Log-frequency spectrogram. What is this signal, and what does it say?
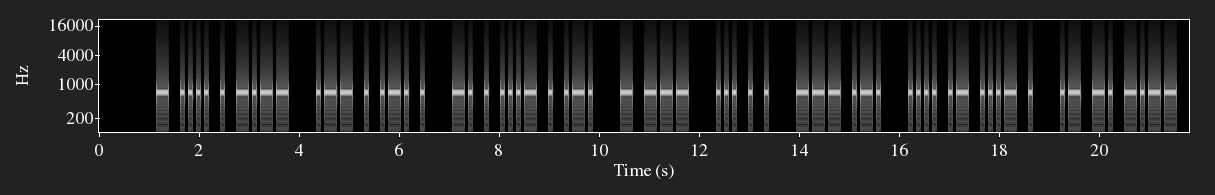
Morse code, heard as a keyed tone, about 15 wpm, 700 Hz. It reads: THEY WERE NEVER TO SEE OR HAVE ANY
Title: Sentences from Top 1000 Words - Review Part 6 - 15wpm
